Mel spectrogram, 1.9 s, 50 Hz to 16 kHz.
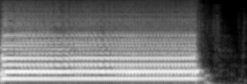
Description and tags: Tenor Sax d3
The format is ready to use in sampletank but obviously can be imported to other samplers. The collection includes multiple articulations for a realistic performance.
woodwind, sampled-instruments, tenor-sax, jazz, saxophone, sax, vst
